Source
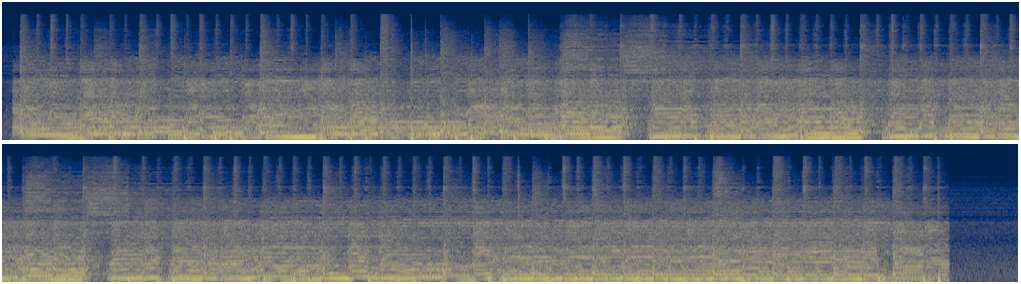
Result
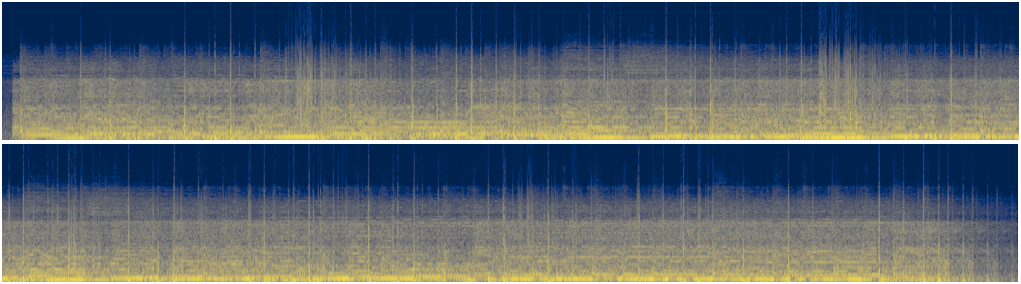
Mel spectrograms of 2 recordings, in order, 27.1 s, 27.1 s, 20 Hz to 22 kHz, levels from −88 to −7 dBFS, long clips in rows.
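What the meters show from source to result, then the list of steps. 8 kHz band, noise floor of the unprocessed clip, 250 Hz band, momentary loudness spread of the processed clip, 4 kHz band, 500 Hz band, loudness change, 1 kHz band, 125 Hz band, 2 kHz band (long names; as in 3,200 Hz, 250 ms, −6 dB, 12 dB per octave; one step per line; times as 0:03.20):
can't be measured, −37 dBFS, +9.0 dB, 4 LU, +2.5 dB, +7.0 dB, +9.5 dB, +6.5 dB, +11.5 dB, +5.0 dB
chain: low-shelf EQ 130 Hz +9 dB
wrap-around overflow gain 15.5 dB
high-frequency loss of the air 270 metres
repeating echo 326 ms, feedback 50%, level −6.5 dB
level +5.5 dB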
